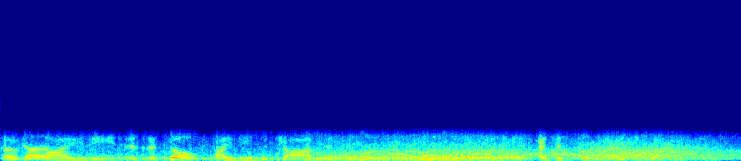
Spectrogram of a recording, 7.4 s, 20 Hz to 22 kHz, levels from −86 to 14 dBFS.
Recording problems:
phone-call audio; poor line
traffic noise; loud; throughout; as loud as the speech

